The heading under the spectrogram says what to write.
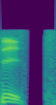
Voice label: "dit", Dutch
